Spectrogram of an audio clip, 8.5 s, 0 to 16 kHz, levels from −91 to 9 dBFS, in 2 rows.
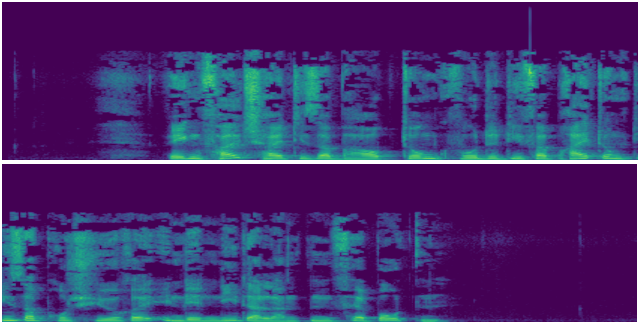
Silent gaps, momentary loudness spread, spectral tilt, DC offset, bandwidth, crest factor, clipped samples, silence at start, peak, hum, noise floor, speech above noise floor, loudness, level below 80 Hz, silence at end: none; 9 LU; -4 dB/octave; under 0.1%; 11.5 kHz; 20 dB; under 0.1%; 0.75 s; 0 dBFS; none; -75 dBFS; 57 dB; -18 LUFS; -60 dBFS; 1.35 s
